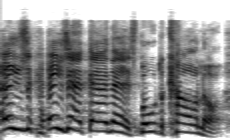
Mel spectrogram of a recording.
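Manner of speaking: very high, squawking soap character; mock EastEnders local. Local gossips about the Russian newcomer, squawky EastEnders voice. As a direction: caricature a nosy soap gossip.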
